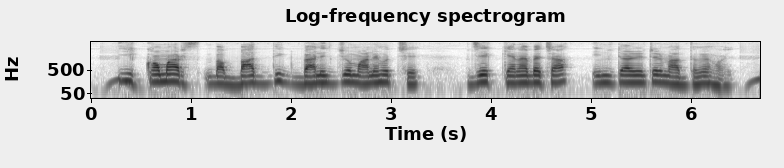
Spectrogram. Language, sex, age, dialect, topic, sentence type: Bengali, male, 31-35, Northern/Varendri, banking, statement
